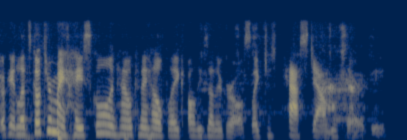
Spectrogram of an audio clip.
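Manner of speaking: normal talking voice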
